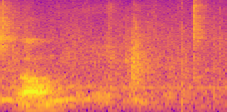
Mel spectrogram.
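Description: A man's voice trailing into a short drawn-out hesitation sound mid-sentence, then a quieter pause before speech resumes.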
